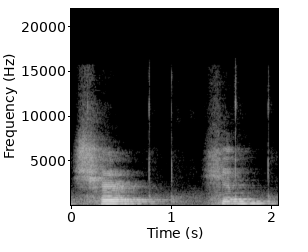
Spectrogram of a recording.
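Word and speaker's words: שחין: 히브리어로는 쉐힌 이렇게 읽습니다. 여기에 있는 요 갈고리 같은 거 있죠. 삼지창 같은 거. 요거는 쉬 발음이 나요. 요거는 H 발음, 요거는 N 발음. 그러니까 이쪽에서부터 이쪽으로 읽습니다. 그래서 쉐힌 이런 식으로 읽혀요.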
